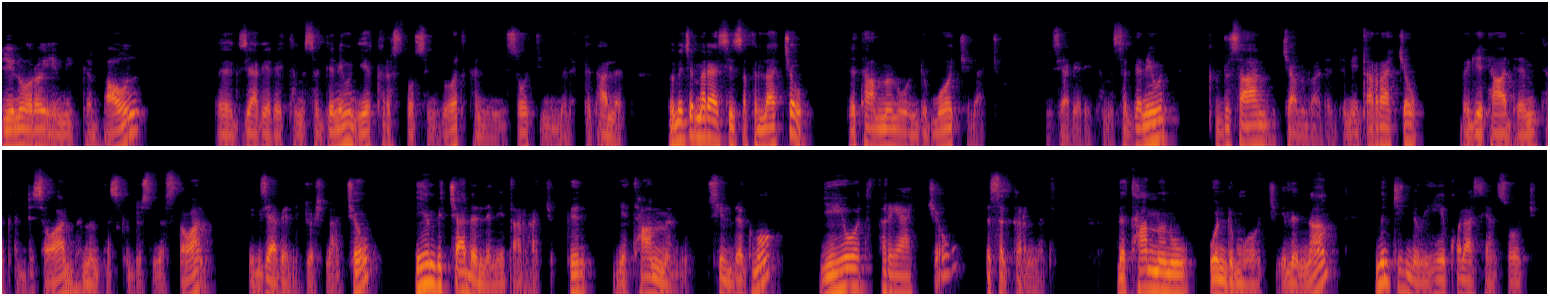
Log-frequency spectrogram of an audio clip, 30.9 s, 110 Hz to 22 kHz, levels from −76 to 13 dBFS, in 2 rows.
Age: 50-69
